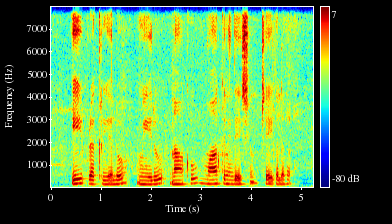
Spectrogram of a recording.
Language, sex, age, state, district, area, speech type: Telugu, female, 30-45, Andhra Pradesh, Eluru, urban, read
